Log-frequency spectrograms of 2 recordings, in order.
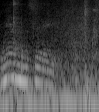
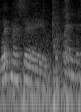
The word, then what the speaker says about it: Wednesday: We're not going to call it Wednesday. That is sort of a mispronunciation, and it makes people spell it wrong. We're going to say Wednesday. Wednesday. So you can remember how to spell it. If I say it slowly, Wednesday. If I say it quickly, Wednesday.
